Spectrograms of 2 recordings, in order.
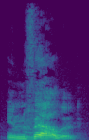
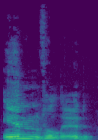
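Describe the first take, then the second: First: Invalid with stress on VAL, louder; "invalid" stressed on the second syllable, not valid. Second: Invalid with stress on IN, rising; "invalid" stressed on the first syllable, the sick person. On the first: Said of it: "which syllable I choose to emphasize". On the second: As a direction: say "invalid" as IN-va-lid. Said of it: "We could pronounce it". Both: Shown as a demonstration.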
